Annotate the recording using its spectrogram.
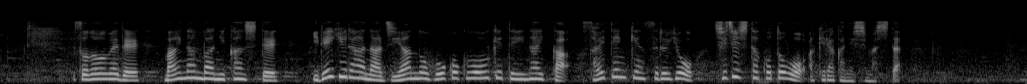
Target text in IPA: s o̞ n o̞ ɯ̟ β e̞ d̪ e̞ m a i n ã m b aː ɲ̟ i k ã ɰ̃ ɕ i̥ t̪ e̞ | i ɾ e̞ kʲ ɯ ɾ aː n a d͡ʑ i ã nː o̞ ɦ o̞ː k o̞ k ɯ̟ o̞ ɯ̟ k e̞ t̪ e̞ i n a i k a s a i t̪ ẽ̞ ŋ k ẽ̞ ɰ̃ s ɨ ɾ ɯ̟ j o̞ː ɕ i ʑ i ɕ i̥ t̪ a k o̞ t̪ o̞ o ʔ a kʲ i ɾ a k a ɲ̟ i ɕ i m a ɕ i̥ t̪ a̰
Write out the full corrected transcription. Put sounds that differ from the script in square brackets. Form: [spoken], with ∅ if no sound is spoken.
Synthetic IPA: s o̞ n o̞ ɯ̟ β e̞ d̪ e̞ m a i n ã m b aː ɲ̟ i k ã ɰ̃ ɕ i̥ t̪ e̞ | i ɾ e̞ [ɡʲ] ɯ ɾ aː n a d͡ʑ i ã nː o̞ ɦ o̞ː k o̞ k ɯ̟ o̞ ɯ̟ k e̞ t̪ e̞ i n a i k a s a i t̪ ẽ̞ ŋ k ẽ̞ ɰ̃ s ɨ ɾ ɯ̟ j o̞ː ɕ i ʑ i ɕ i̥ t̪ a k o̞ t̪ o̞ o ʔ a kʲ i ɾ a k a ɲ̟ i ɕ i m a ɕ i̥ t̪ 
